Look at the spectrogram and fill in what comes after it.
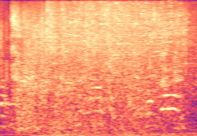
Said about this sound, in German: Zahllose Balken und Holzlatten krachten hinab. Alle neu gebauten Wände waren eingestürzt.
